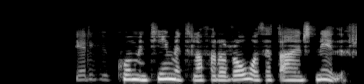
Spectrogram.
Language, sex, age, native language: Icelandic, female, 30-39, Icelandic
